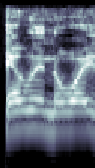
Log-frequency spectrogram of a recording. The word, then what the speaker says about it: Illinois: So you have Gonzaga, Baylor at number two, Illinois. The S is silent as always.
